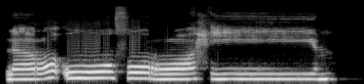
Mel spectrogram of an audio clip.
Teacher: Nah, dalam kata lara'uf ini itu adalah mad badal, ya. Jangan dibaca 6 harokat gitu, tapi dibaca 2 harokat. Lara'ufur rahim.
